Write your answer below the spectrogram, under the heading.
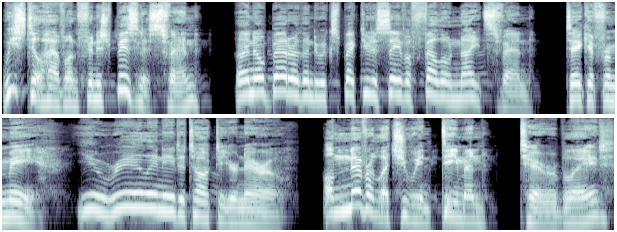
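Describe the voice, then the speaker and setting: At a moderate pace, a man performs a put-on character voice in a high pitch. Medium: video game. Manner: wry, confident.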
